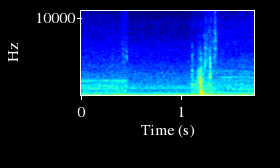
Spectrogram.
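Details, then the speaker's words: Car, power window run down and up via switches: low even electric motor hum with a soft clunk as the glass moves; window works normally, though owner says the back window sometimes sticks. "if i press this button the window goes down and stops if i press both of these switch both of these up and press it again the window goes up"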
